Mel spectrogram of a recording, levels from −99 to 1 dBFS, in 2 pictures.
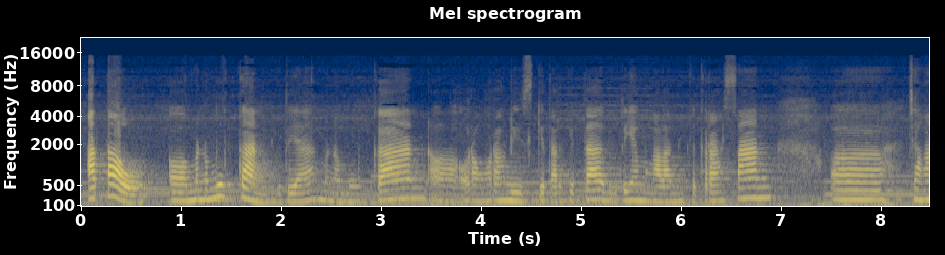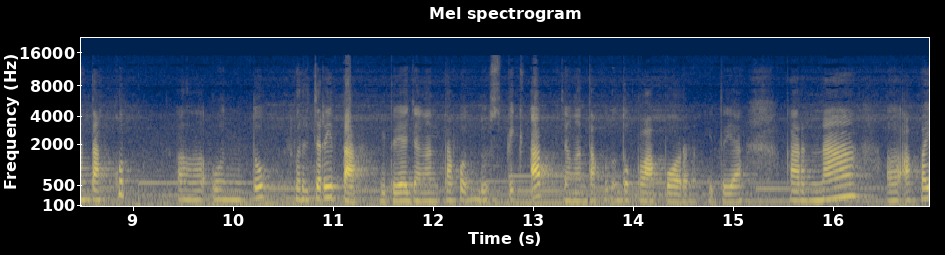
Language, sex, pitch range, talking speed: Indonesian, female, 160-200 Hz, 130 wpm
